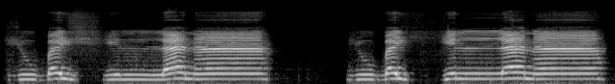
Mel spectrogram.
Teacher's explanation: इस नून साकिन को जो है वो हमने बिल्कुल खामोश कर देना है। इस नून साकिन को नहीं पढ़ा जाएगा।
